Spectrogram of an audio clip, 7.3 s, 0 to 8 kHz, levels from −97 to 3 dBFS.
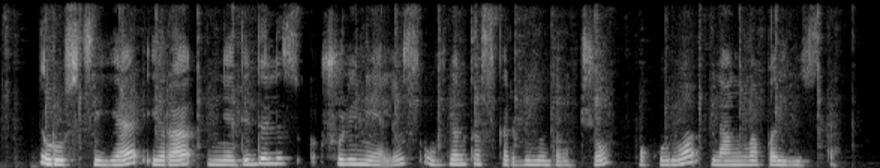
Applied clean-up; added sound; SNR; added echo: neural mask model RNNoise.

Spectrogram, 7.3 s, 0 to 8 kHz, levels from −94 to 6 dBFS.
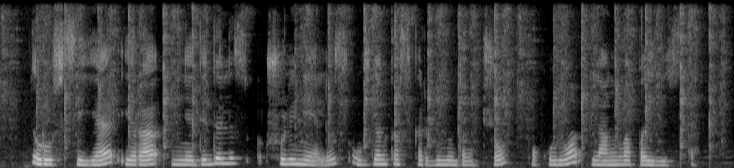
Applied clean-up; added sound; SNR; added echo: none; Cutlery, silverware; 18 dB; none.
